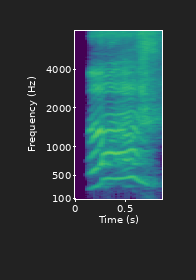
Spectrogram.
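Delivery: loud, high winded "oh"; out-of-breath groan. Real, not acted. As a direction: let out a big puffed-out groan. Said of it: "huffing and puffing".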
